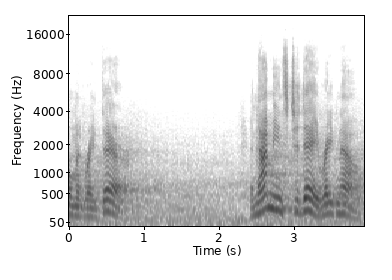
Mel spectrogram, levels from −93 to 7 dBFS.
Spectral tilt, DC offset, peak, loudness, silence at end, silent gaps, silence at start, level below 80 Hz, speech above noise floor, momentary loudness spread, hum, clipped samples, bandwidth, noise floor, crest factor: -6 dB/octave; under 0.1%; -10 dBFS; -27 LUFS; 0 s; none; 0 s; -54 dBFS; 23 dB; 20 LU; none; under 0.1%; 13.5 kHz; -50 dBFS; 20 dB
